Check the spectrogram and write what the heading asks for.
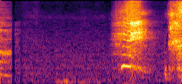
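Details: Sneeze, shown in slow motion.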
